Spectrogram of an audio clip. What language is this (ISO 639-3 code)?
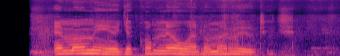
luo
